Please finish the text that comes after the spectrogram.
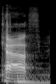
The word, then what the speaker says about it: CAF: originally the existence of the CAF usually pronounced calf was opposed by the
